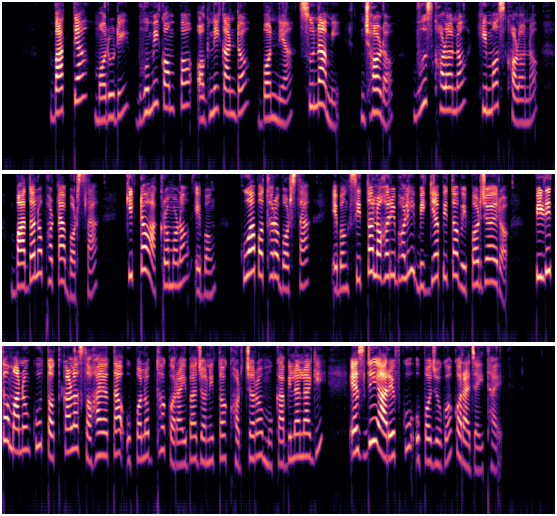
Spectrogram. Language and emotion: Odia, neutral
